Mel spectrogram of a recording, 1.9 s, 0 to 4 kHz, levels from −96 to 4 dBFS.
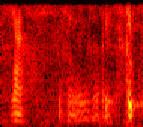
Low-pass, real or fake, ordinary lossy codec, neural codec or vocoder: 3.6 kHz; fake; Opus, 24 kbps; codec, 24 kHz, 1.5 kbps, HILCodec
